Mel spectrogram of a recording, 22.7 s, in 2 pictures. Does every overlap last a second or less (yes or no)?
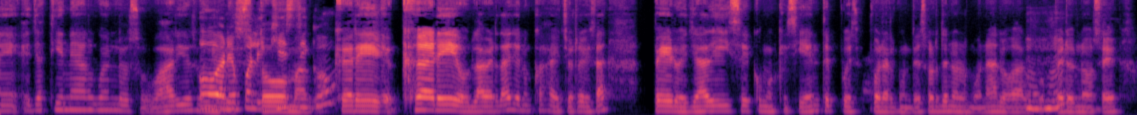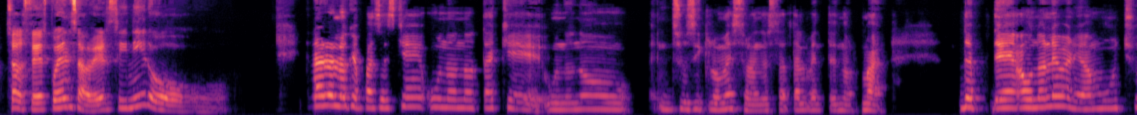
no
